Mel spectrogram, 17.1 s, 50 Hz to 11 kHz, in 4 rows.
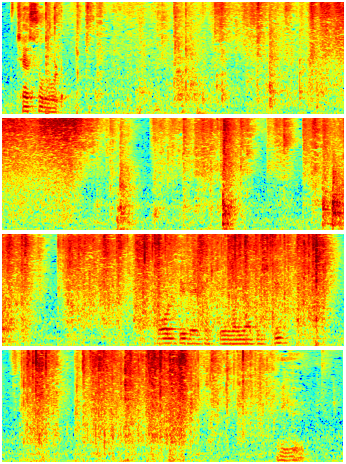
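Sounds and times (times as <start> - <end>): rustling: 7.6 - 16.3.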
